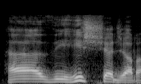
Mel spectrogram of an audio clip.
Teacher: إن اختل الشرط فلم تقع بين متحركين بأن سكن ما بعدها، هذه الشجرة مثلا، هذه الشجرة لا صلة فيها لأنها لم تقع بين متحركين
